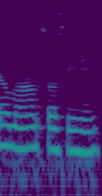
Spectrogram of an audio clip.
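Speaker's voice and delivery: ordinary delivery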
